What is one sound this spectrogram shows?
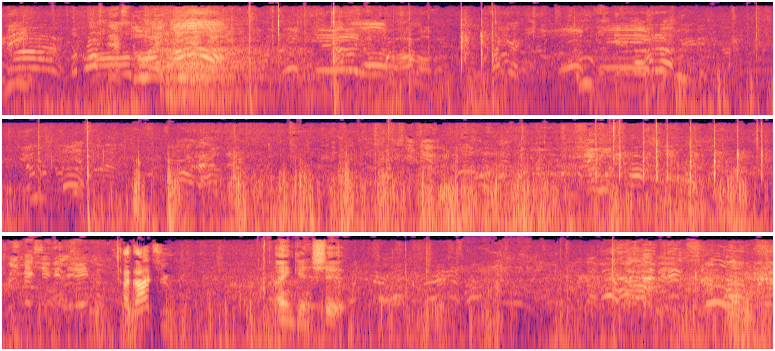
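Teenage boys shout and call out to each other outdoors.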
